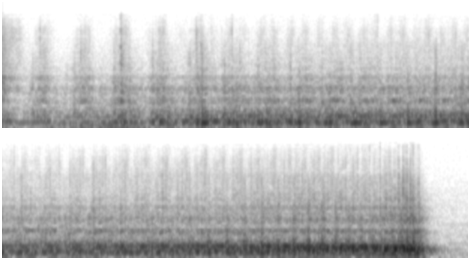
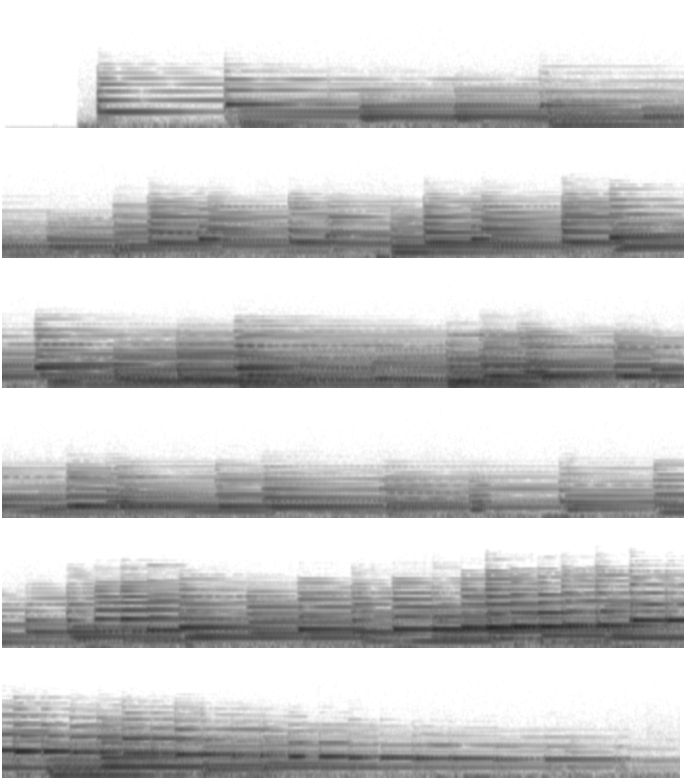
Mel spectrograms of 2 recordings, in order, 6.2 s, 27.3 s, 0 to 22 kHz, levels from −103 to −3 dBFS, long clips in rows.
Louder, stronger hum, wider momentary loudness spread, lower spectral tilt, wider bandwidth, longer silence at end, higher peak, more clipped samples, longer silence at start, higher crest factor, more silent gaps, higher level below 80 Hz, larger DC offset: about the same, -35 LUFS vs -35 LUFS; neither; first, 18 LU vs 15 LU; about the same, -9 dB/octave vs -9.5 dB/octave; first, 10 kHz vs 6.2 kHz; second, 0.2 s vs 0.35 s; about the same, -16 dBFS vs -14 dBFS; neither; second, 0 s vs 0.65 s; about the same, 20 dB vs 20 dB; neither; about the same, -54 dBFS vs -52 dBFS; neither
